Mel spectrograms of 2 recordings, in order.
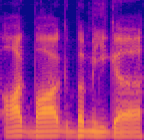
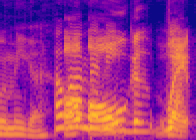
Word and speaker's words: Ogbongbemiga: I think it's Obong. OGB typically is the G is silent in the first part. Okay. I got to look that. Okay. Yeah, typically. it's Ogbongbemiga. Amen. Obong. Ogbongbemiga? No, take the G out. Yeah, the first Obong.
